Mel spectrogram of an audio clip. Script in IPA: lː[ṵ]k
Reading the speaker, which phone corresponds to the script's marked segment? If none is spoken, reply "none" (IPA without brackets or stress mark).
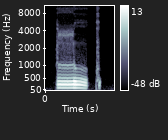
u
